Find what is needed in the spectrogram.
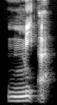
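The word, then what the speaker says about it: مئة: Pronounced mia. There are two ways to write it in Arabic with and without al if they're both pronounced the same.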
